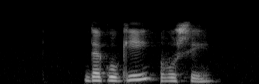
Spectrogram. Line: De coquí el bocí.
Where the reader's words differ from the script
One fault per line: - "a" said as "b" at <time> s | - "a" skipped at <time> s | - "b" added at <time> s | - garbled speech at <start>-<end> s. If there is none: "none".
none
